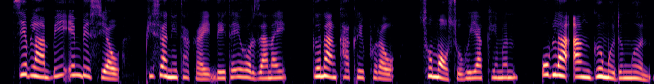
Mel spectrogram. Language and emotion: Bodo, surprised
